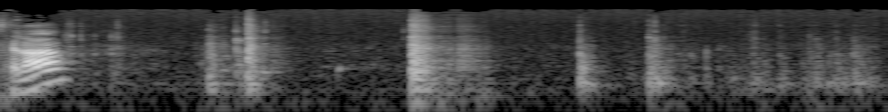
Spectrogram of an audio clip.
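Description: Plastic parts click and knock together as they are handled.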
